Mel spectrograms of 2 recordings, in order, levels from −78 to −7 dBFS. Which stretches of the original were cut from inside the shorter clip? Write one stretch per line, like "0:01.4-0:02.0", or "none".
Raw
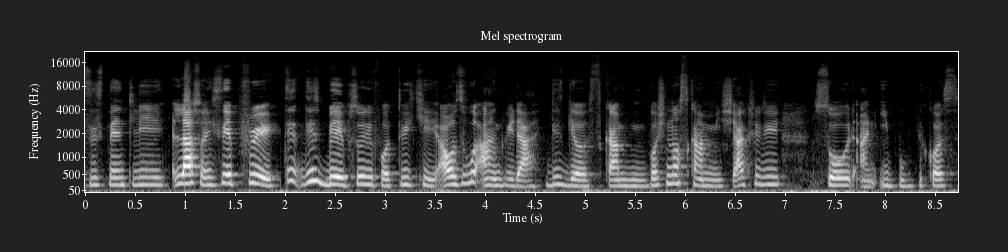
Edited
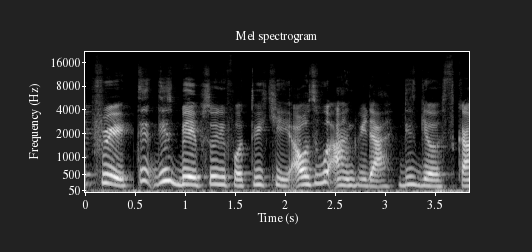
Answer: none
